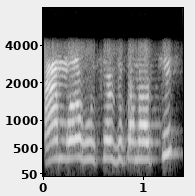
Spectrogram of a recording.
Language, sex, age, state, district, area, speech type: Odia, female, 60+, Odisha, Gajapati, rural, conversation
